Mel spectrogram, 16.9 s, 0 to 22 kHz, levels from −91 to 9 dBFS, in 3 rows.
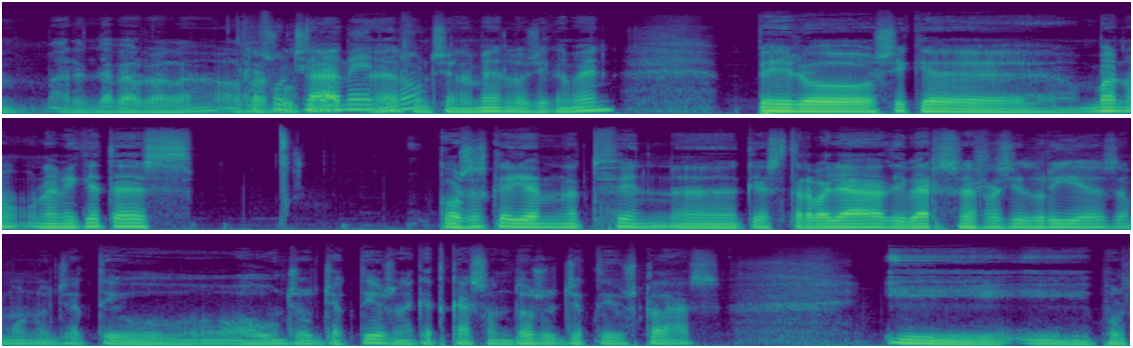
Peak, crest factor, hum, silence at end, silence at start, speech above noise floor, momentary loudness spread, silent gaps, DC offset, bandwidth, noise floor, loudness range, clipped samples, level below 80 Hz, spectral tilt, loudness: -4 dBFS; 18 dB; none; 0 s; 0 s; 30 dB; 15 LU; none; under 0.1%; 13.5 kHz; -51 dBFS; 6 LU; under 0.1%; -44 dBFS; -6.5 dB/octave; -22 LUFS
